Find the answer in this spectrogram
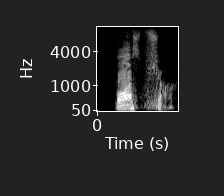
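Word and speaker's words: Pospíchal: Na verdade, eu vou pronunciar em tcheco. Tá. Pospichal.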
